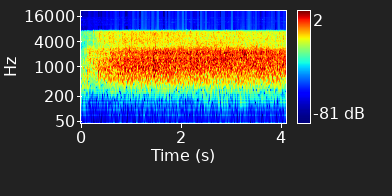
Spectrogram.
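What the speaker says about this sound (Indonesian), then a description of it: "Kami rindu tepuk tangan Anda semuanya" Thousands of santri students at an Islamic boarding school seminar in Tasikmalaya break into broad, dense applause that builds quickly and holds as a steady roar with no talking.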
